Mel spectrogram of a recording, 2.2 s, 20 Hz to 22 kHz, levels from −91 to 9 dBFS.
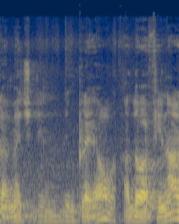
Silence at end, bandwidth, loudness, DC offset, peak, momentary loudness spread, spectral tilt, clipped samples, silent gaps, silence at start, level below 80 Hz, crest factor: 0 s; 16 kHz; -17 LUFS; under 0.1%; 0 dBFS; 11 LU; -6 dB/octave; under 0.1%; none; 0 s; -40 dBFS; 16 dB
